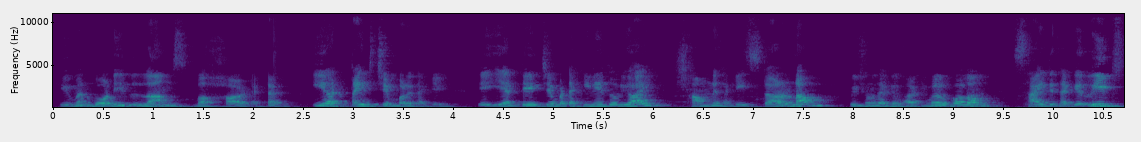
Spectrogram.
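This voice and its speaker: Animated male teacher quizzing, echoey room. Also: a little high. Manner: animated, repeats questions and answers them himself. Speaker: biology teacher. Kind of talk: classroom lecture at a board. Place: classroom at a board. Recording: roomy echo, mic at a distance.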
